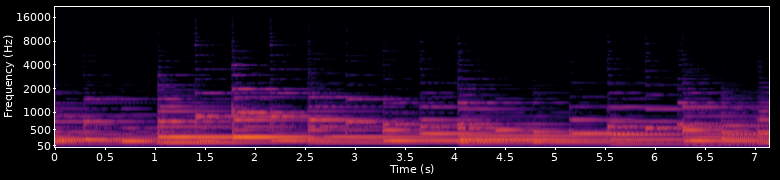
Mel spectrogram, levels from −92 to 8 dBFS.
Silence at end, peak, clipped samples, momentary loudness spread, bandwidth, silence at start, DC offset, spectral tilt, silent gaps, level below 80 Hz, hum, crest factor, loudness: 0 s; -22 dBFS; under 0.1%; 8 LU; 7.6 kHz; 0 s; under 0.1%; -10 dB/octave; none; -86 dBFS; none; 14 dB; -35 LUFS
